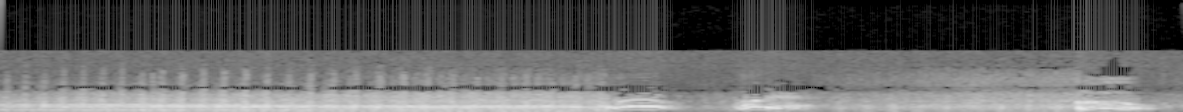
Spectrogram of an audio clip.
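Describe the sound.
A big helicopter comes in to land, its loud, steady engine drone holding for about five seconds, then dropping away. It is broken by a few short, swooping voiced sounds.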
